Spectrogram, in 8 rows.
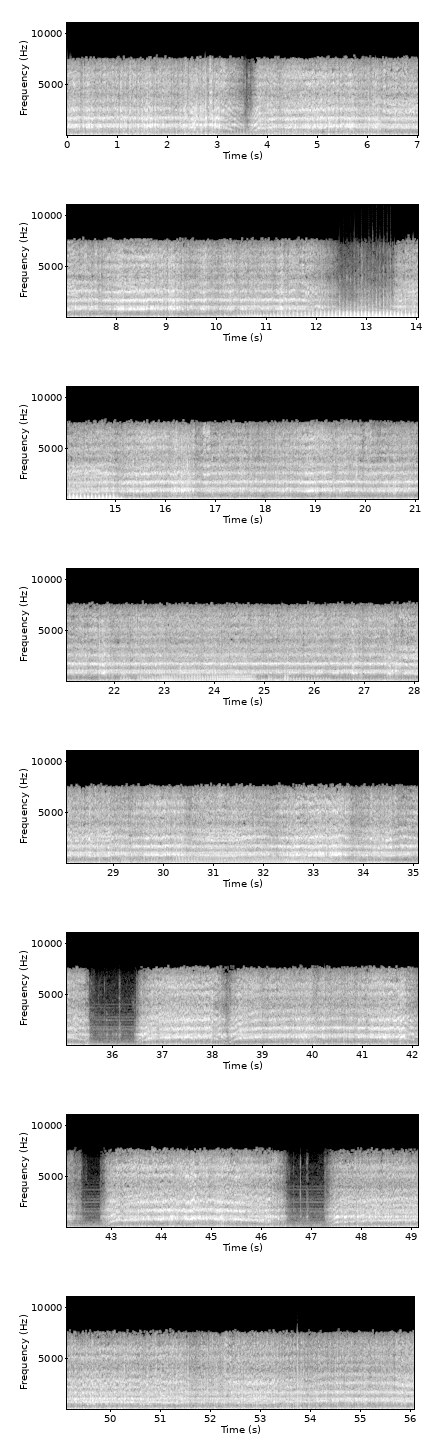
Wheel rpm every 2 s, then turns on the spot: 230, 170, 210, 220, 220, 210, 50, 200, 230, 230, 230, 230, 230, 230, 220, 220, 210, 150, 130, 200, 200, 110, 200, 70, 160, 170, 200, 220.
none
